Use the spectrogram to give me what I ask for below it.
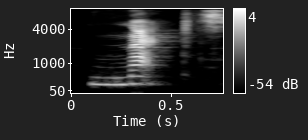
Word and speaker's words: connect: Amuse, connect đấy, không đọc là connect nhớ chưa, connect. Connect, đấy, connect là âm e, mình đọc rõ âm e là connect.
